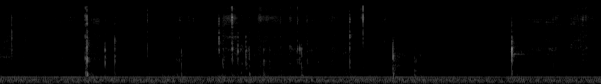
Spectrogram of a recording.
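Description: Faint, scattered ticks and crackles of fingers handling a torn piece of washi tape and pressing it onto card stock, over a low steady hum.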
